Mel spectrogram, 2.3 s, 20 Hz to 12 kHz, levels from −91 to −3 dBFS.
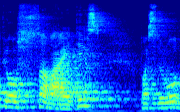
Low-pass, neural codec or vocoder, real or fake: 10.8 kHz; none; real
